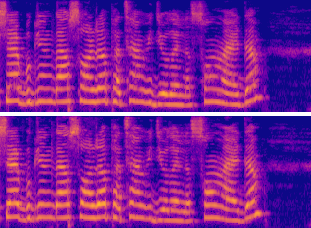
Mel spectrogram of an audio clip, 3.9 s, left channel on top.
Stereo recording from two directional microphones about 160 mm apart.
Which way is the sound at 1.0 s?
60° left (ahead or behind).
